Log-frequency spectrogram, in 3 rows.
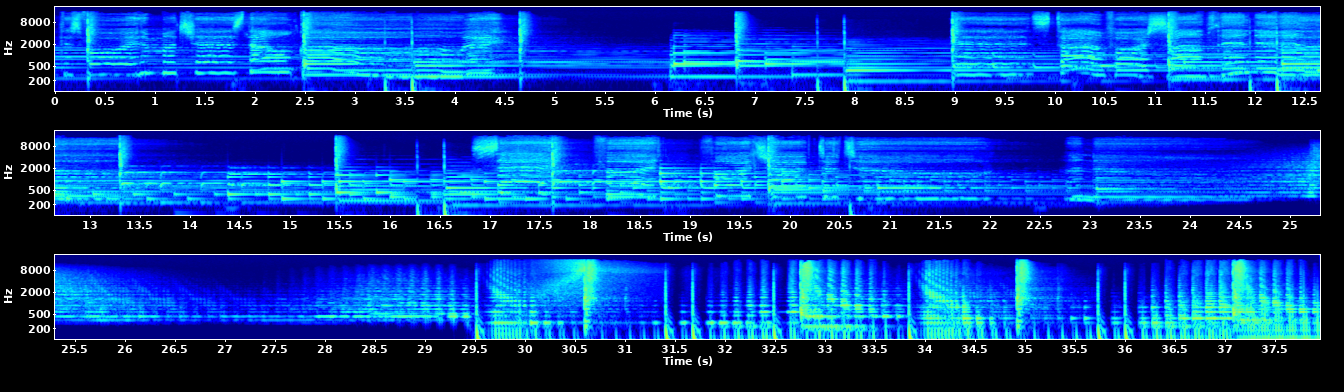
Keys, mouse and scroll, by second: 0.8 click, 4.8 click, 9.1 click, 9.3-12.7 drag, 13.6 click, 15.2 l, 16.1 click, 17.5 click, 18.3 click, 20.1 click, 21.5-27.2 drag, 23.1 e, 24.1 BackSpace, 24.2 BackSpace, 24.9 e, 28.4 click, 33.3 click, 34.5 click, 35.4 click.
